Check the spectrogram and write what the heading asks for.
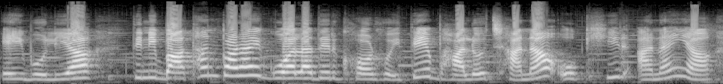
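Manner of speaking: ordinary delivery, nothing marked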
